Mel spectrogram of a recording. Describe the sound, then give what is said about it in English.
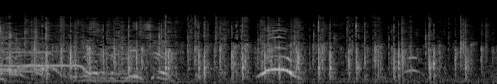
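Audience applause welcomes a congressman onto the stage, with dense, steady clapping and voices cheering and talking over it throughout. “And everyone, put your hands together and help welcome him.”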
